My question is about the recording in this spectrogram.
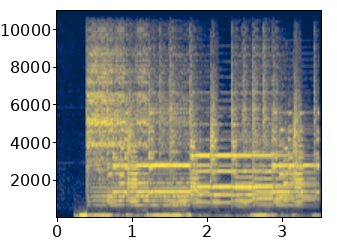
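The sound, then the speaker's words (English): A cell phone ringtone plays loud, a bright electronic melody with short repeating notes that runs steadily for a few seconds with no talking. “I use my cell phone to call my friend.”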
